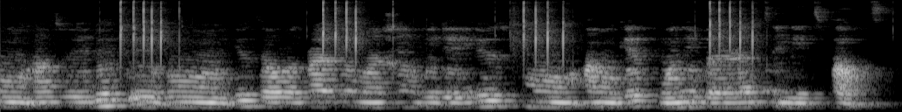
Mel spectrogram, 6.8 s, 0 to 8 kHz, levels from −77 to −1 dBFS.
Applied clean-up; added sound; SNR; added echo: none; Ratchet, pawl / Tools; 11 dB; reverberation time 0.6 s.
